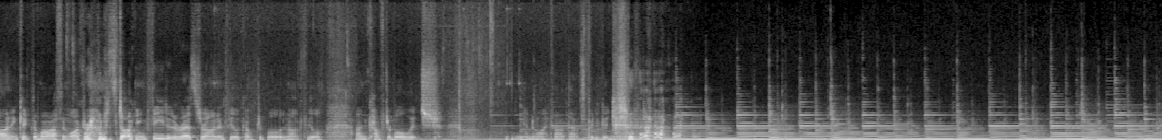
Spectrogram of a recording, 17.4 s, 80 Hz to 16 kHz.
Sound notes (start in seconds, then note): 9.1 laughs; 10.5 light music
